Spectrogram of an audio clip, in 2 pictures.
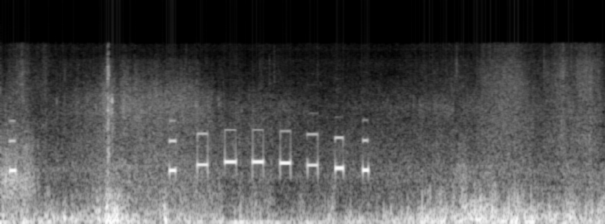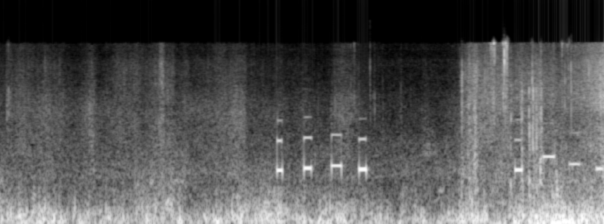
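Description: Paragliding variometer beeping in three runs of quick short beeps, the pitch stepping up and back down within a run. The beeps are its climb tone, signalling rising air. Steady wind rumble on the microphone runs underneath.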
